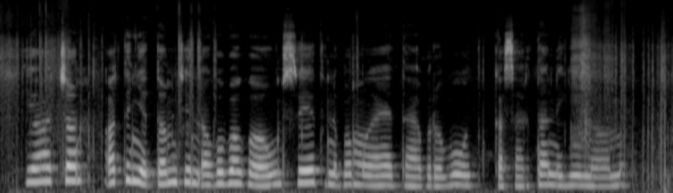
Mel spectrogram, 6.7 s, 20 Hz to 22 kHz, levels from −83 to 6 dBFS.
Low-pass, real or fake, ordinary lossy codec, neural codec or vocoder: none; real; none; none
